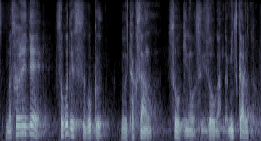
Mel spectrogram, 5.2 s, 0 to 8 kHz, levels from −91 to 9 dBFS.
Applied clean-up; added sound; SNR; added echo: neural separator model SepFormer DNS4.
